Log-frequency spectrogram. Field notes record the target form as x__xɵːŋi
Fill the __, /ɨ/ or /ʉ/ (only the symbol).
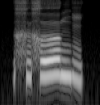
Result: ʉ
